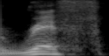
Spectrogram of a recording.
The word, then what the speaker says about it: riff: So the word is riff. Riff rhymes with, thinking of another word, stiff, rígido. Riff, stiff. Say the two words with me. Riff, stiff.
